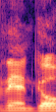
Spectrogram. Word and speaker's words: Van Gogh: then we're going to Amsterdam to see the van Gogh Museum and that's it it's pronounced Van Gogh Van Gogh Museum Bangkok Museum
